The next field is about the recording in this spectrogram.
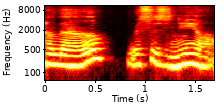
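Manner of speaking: low, soft, slow, gentle voice. Recounting her first phone call to Neale Donald Walsch, low, soft Neale Donald Walsch voice. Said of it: "this man in a low, soft voice says".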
